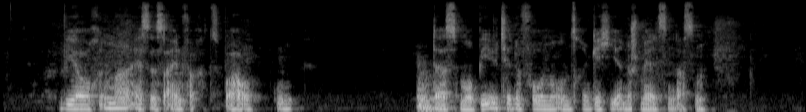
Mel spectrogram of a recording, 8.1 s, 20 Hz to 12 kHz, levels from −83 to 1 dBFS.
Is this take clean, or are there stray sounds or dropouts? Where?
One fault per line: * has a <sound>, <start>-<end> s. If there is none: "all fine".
all fine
